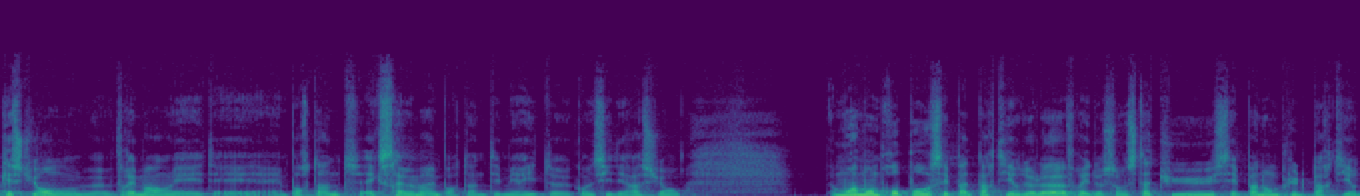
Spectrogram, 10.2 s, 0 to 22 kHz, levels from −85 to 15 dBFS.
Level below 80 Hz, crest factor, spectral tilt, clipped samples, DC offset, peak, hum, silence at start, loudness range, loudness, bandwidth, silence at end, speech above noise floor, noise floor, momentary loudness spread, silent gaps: -64 dBFS; 20 dB; -6.5 dB/octave; under 0.1%; under 0.1%; -6 dBFS; none; 0 s; 7 LU; -26 LUFS; 14 kHz; 0 s; 29 dB; -54 dBFS; 14 LU; none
